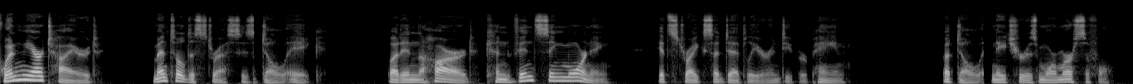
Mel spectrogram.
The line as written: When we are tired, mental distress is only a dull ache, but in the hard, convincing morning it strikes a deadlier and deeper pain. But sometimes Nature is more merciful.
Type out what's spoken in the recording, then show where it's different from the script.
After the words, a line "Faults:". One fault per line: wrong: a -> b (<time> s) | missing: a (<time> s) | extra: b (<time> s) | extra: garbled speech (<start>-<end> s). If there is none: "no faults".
When we are tired, mental distress is a dull ache, but in the hard, convincing morning it strikes a deadlier and deeper pain. But dull Nature is more merciful.
Faults:
missing: only (2.5 s)
wrong: sometimes -> dull (9.5 s)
